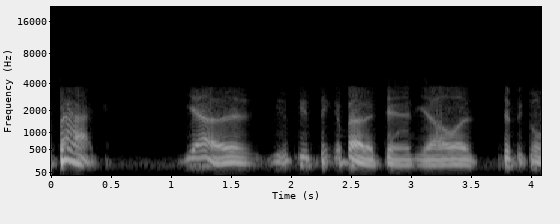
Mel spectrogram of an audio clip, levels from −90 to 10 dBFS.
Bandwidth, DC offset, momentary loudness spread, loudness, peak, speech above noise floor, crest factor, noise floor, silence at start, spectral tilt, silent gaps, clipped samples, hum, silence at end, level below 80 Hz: 3.8 kHz; under 0.1%; 12 LU; -34 LUFS; -14 dBFS; 40 dB; 20 dB; -73 dBFS; 0 s; -7.5 dB/octave; none; under 0.1%; none; 0 s; under -90 dBFS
